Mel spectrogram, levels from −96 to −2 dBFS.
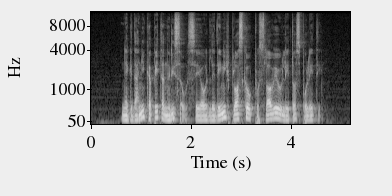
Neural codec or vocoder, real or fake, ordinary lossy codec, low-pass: none; real; none; none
